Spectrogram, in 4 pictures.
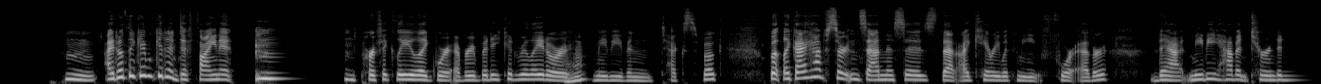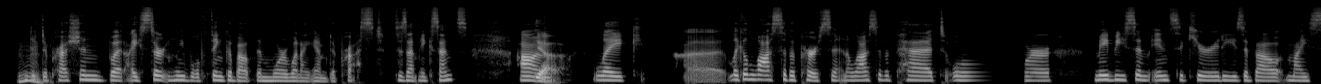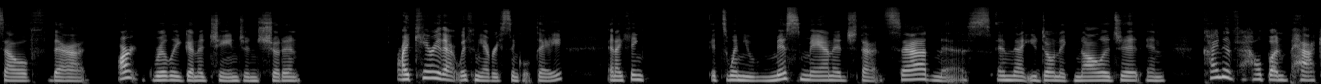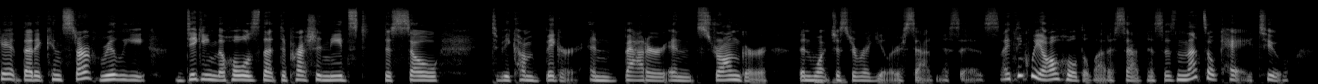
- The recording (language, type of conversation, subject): English, unstructured, How can you tell the difference between sadness and depression?
- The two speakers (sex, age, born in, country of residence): female, 35-39, United States, United States; male, 30-34, United States, United States
- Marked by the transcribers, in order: tapping; throat clearing; distorted speech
